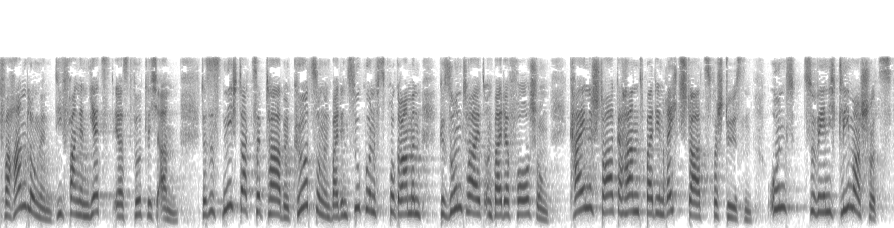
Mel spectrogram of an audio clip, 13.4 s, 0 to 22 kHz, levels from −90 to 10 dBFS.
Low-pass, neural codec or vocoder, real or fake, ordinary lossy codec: none; none; real; none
